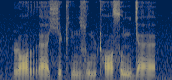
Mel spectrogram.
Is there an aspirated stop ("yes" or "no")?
yes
